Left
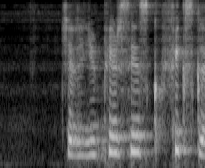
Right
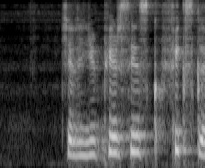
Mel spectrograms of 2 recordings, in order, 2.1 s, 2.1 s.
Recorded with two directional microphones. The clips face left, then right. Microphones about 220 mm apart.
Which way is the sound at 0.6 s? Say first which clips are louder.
Right 4 dB; 25° right (ahead or behind).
